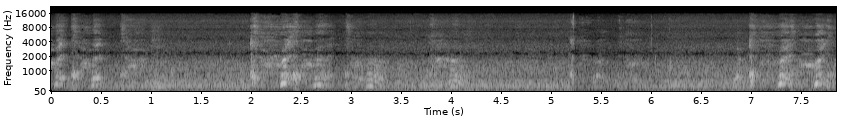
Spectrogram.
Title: Girl coughing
